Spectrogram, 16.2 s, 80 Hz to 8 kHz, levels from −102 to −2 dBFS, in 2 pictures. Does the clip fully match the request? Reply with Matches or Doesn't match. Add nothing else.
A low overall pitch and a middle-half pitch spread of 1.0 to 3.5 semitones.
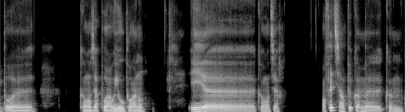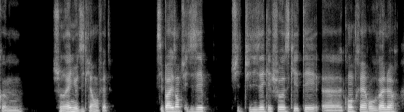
Matches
